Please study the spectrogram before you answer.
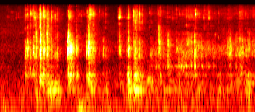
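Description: A hand stirs and scratches a pile of cardboard jigsaw puzzle pieces in a box lid with its fingertips. After a brief quiet start, dry, bright rustles and crisp clicking bursts come through, with very little low end and no ringing.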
